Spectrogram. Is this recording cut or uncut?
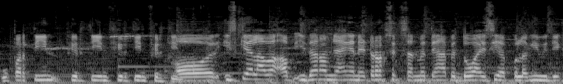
cut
